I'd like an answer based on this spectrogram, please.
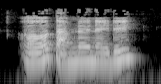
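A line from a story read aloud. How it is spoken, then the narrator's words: Laughing loudly. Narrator (Vietnamese): Lâm Mẫn Thuận cười lớn nói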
